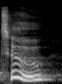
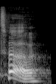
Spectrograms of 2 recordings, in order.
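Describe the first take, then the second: First: The vowel is a full 'oo' sound. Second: The vowel is reduced to a short 'uh'. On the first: The speaker calls it right. "the word two" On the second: The speaker calls it wrong. "mispronounced the word two, ... and said tuh instead"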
